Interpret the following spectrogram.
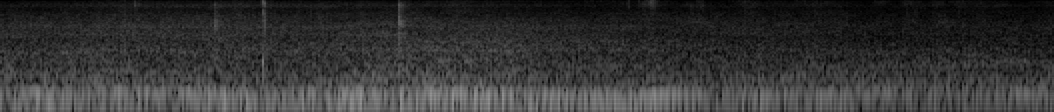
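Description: A steady low rumble that swells a couple of seconds in and eases off after about four seconds, with a couple of light clicks.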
